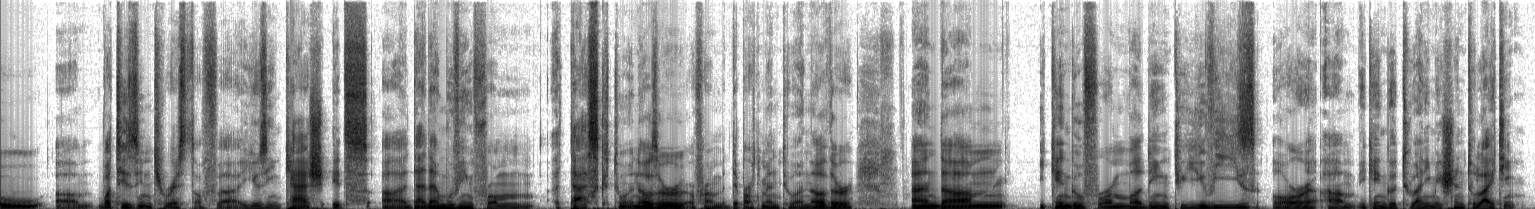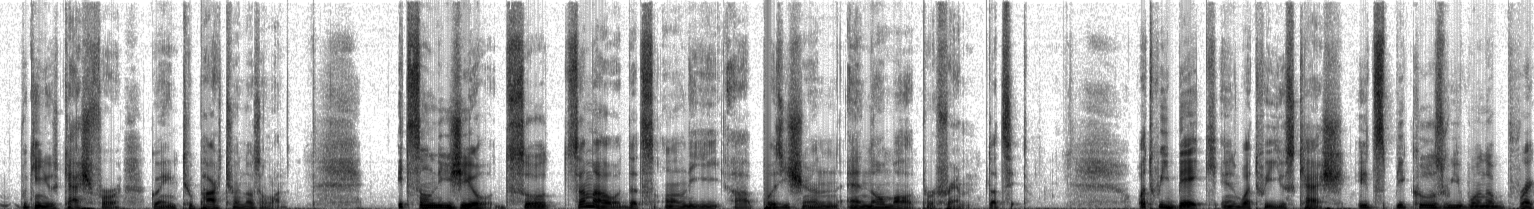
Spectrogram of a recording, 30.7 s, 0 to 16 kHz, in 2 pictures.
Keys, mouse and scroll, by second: 8.9 Right, 13.3 Right, 18.0 Right, 25.5 Right.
